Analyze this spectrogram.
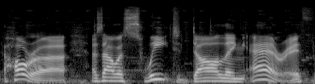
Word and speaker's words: Aerith: as our sweet darling Aerith, or Aerith if you want to get different pronunciation about this, was brutally murdered by all-round knobber Sephiroth, and you know what?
